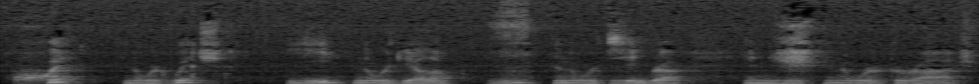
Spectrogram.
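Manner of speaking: each sound said alone, then the word; phoneme drill. Shown as a demonstration. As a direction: clear teacher demo of English sounds. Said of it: "giving you the forty-two sounds".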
